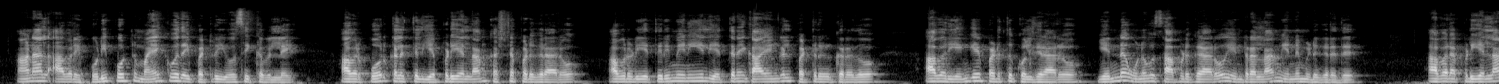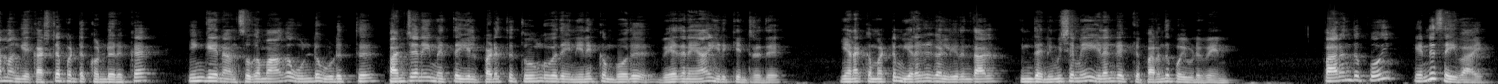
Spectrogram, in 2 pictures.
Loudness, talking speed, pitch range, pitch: -16 LUFS, 110 wpm, 120-140 Hz, 125 Hz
